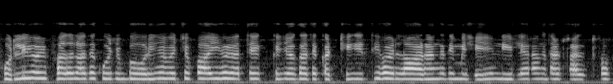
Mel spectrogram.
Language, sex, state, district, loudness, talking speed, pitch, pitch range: Punjabi, male, Punjab, Fazilka, -15 LUFS, 205 wpm, 255 Hz, 250-265 Hz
